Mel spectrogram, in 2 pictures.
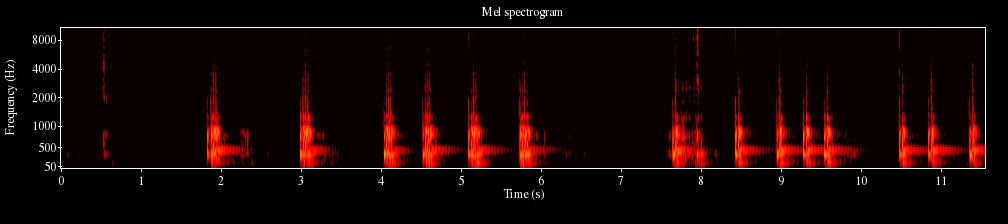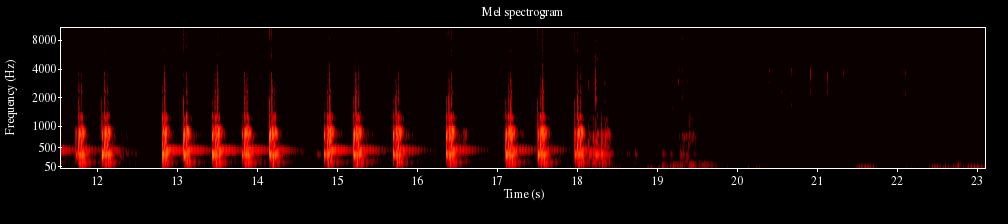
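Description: Metal leather stamping tool struck repeatedly with a rawhide mallet, stamping cased leather laid on a granite block: about thirty sharp, briefly ringing taps at roughly two a second, with a short pause a few seconds in. The taps stop near the end, leaving only faint noise.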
